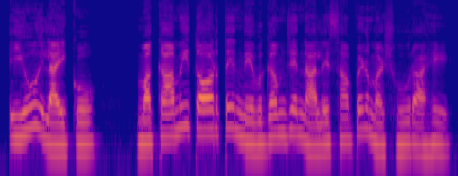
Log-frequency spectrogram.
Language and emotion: Sindhi, neutral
